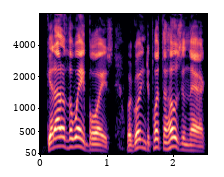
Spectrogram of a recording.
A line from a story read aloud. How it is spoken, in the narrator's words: cried one of the wearers of the fire hats and coats as he advanced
